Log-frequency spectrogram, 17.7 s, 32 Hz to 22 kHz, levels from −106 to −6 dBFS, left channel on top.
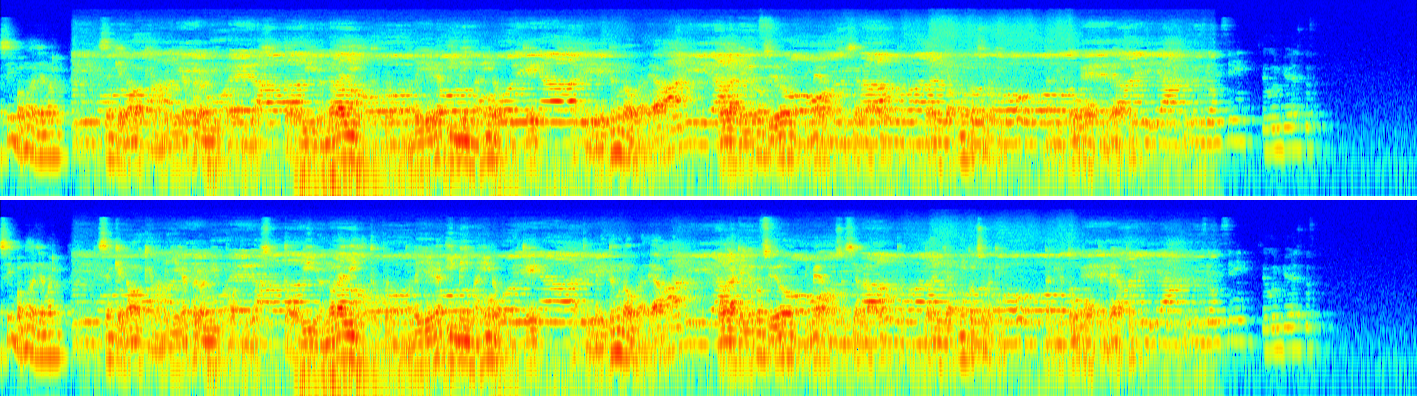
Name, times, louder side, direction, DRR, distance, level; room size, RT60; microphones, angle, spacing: voice 1, 0.0-6.8 7.1-8.5 8.9-12.6 13.0-14.2, equal, 35° right, 0 dB, 1.3 m, -29 dB
sound 1, 0.9-15.2, left 3 dB, 25° left, 1.0 m, -31 dB
voice 2, 15.0-16.4, equal, ahead, -3 dB, 2.8 m, -42 dB
9.7 x 5.4 x 5.8 m, 0.66 s
head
